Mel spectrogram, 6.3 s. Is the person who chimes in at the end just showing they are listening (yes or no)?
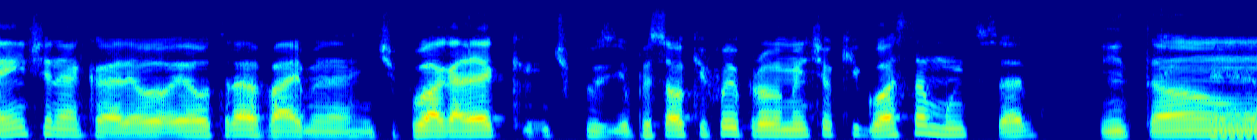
yes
